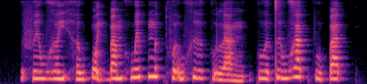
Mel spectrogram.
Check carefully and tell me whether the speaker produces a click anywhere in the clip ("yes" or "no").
no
